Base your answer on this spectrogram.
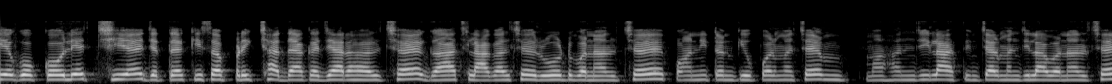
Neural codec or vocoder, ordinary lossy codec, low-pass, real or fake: codec, 16 kHz, 16 kbps, FunCodec, trained on Chinese and English, 50 frames a second; none; none; fake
